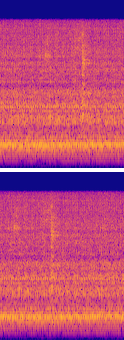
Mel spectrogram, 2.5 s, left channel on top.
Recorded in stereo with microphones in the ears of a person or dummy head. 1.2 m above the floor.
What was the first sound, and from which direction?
Only background noise.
